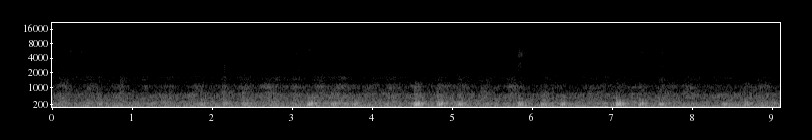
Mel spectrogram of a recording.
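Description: A series of soft finger-percussion taps over a steady low hum, moving from a hollow tympanic note to a duller one at the lower liver edge.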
